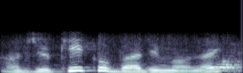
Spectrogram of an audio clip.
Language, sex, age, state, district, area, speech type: Nepali, female, 60+, West Bengal, Kalimpong, rural, conversation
